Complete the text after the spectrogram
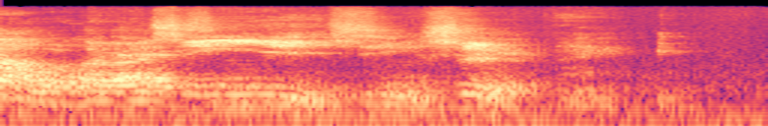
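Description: A man chants a prayer in a reverberant room, then falls silent.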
